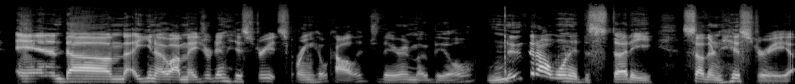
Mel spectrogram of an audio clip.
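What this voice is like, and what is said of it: Southern US accent (Alabama). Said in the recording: “I'm originally from Mobile, Alabama. I know the accent probably gives that away.”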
